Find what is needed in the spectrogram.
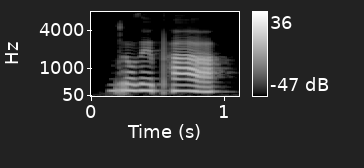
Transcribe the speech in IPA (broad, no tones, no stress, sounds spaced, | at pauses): ɡ r o ð e pʰ a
